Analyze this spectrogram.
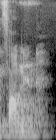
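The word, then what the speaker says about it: fountain: सो जो आपको इंप्रेसिव लगे वो रूल ये कि एन के बाद अगर टी आ रहा है तो हम उसमें टी को साइलेंट करेंगे। फाउंटेन, हम बोलेंगे फाउंटेन।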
